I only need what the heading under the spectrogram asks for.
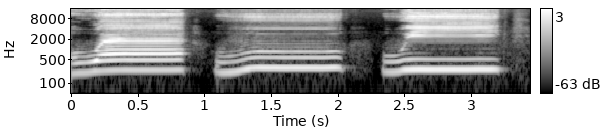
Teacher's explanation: faites attention à bien sortir le son des prolongations par la bouche, uniquement par la bouche, et non pas nasaliser ce son.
